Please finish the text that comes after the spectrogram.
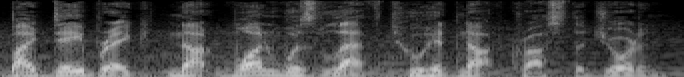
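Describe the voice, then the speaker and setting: Measured male scripture narrator over soft music. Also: medium pitch.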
